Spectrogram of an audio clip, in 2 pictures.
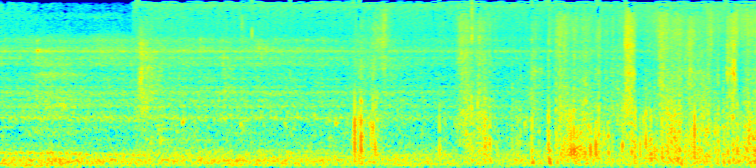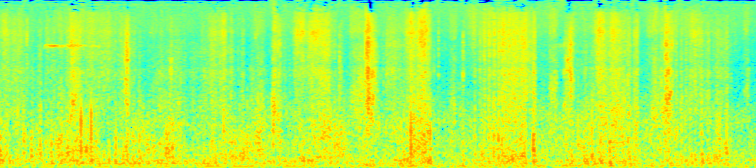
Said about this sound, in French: là, j'entends à gauche, euh, derrière, euh, des gens qui font du ski de fond. on entend le bruit des skis sur la neige.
